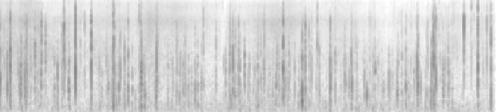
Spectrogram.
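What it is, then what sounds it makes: Plastic zip bag of kinetic sand being squeezed. A clear plastic zip-lock bag full of orange kinetic sand rests on a table and is squeezed and crinkled by both hands with long nails. The result is a dense run of bright, sharp plastic crinkles and crunches with soft grainy rustling in between, almost nothing in the low end.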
